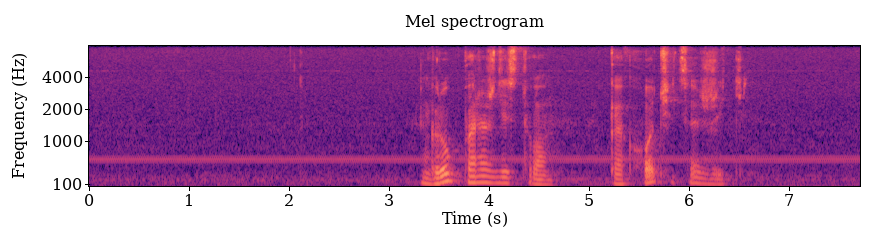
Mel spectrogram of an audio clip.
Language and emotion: Russian, neutral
